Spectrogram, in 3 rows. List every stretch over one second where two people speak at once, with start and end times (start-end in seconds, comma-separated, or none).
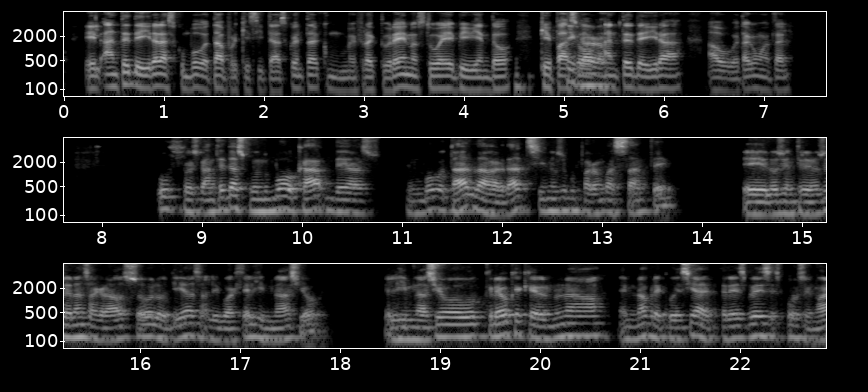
none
